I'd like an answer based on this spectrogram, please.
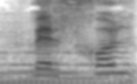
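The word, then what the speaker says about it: Hverfjall: Bergthol, pronunciación islandesa, también conocido como Berfell,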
